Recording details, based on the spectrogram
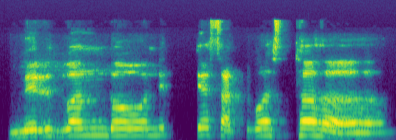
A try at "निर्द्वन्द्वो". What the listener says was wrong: When you say nirdvandvo, dva, it is not nirdvando, nirdvandvo. That again is a play of the v sound.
